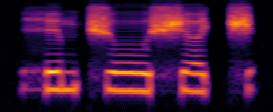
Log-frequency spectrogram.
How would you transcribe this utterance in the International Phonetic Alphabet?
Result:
h e m t͡ʃ o ʃ ɐ t͡ʃ

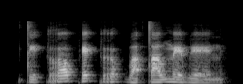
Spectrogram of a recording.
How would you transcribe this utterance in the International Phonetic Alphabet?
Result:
t i˨˩ t̚ p r ɔː˦˥ p̚ ʔ e˦˥ k̚ p r o˦˥ k̚ b a˨˩ ʔ t a˦˥ w m eː˧ b eː˨˩ n

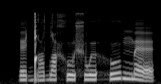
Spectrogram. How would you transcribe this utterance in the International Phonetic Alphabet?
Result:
e ɡ͡ǃ i dˤ ʌ x u ʃ w ɯ h u ŋ͡m ɛ

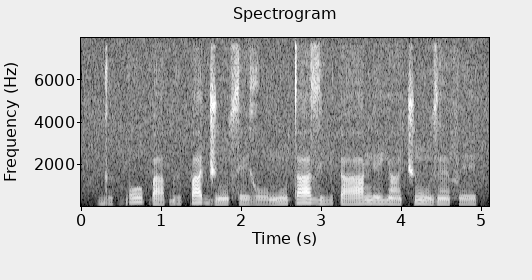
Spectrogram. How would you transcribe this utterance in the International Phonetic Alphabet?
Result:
ɡ ɨ˨ ɡ͡b o˦ ɓ a˨ ɓ ɨ˧ p a˦ d͡ʒ ũ˨ s e˨ ɣ o˨ ŋ ũ˧ t a˦ z i˨˦ ɗ aː˨˦ ŋ e˧ j ã˧ t͡ʃ ũ˦˨ z ɛ̃˧ f e˧

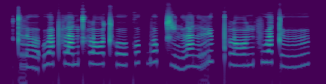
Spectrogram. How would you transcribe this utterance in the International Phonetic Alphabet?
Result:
t r ɤː˩˦ ʔ u˦˥ a̯ pʰ l a˦˥ n kʰ l ɔː˦˥ tʰ oː˧ k o˥˩ k̚ b ɤː˥˩ p̚ t͡ɕ i˩˦ n l a˧ n r ɯ˥˩ k̚ pʰ l ɔː˦˥ n f u˥˩ a̯ t ɯː˦˥

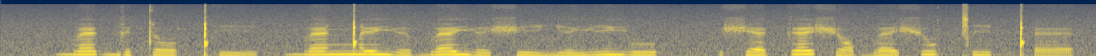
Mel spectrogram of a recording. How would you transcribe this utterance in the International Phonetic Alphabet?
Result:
b ɛ˦ ɡ ɪ˨ t o˨ ǃʰ i˨ | b ɛ˦ ŋ͡ǃ e˦ j ɪ˨ b ɛ˦ j ɪ˨ ʃ i˨ ʎ ɪ˨ j i˦ j u˦ | ʃ ɛ˨ k ɛ˦ ʃ ɔ˨ b ɛ˨ ʃ u˦ ǀ i˦ ǃʼ ɛ˨

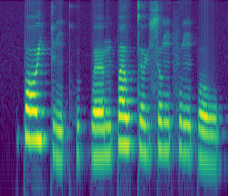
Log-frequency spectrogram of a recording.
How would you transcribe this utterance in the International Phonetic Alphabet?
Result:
p ɔː˥ j k ɪ˨˩ ŋ kʷʰ ɪ˨ k̚ w œː˨˧ m p ɐ˥ w t̪ ɵ˧ ɥ s ʊ˧ ŋ f ʊ˧ ŋ p o˨˩ w

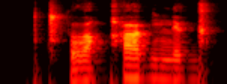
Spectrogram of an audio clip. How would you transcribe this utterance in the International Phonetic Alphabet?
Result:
t͡sʼ o qʰ ɵ ɡ n ɘ ɡ

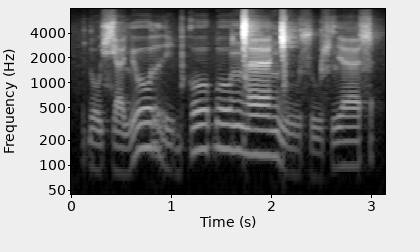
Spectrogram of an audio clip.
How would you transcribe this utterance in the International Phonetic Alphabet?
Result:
ɗ o˩ ɕ æ˩ lʲ oː˥ r i˩ b k oː˥ ɓ oː˥ ŋ͡ǀ æː˥ ŋ͡ǀ uː˩ s uː˩ ɬ lʲ æː˥ ɬ

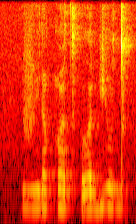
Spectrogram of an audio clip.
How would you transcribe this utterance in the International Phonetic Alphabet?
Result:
v i˨ ɾ i˨ qʷ ɤ˨ t͡sʼ o˨ ɐ̯ bʲ o˦ d

